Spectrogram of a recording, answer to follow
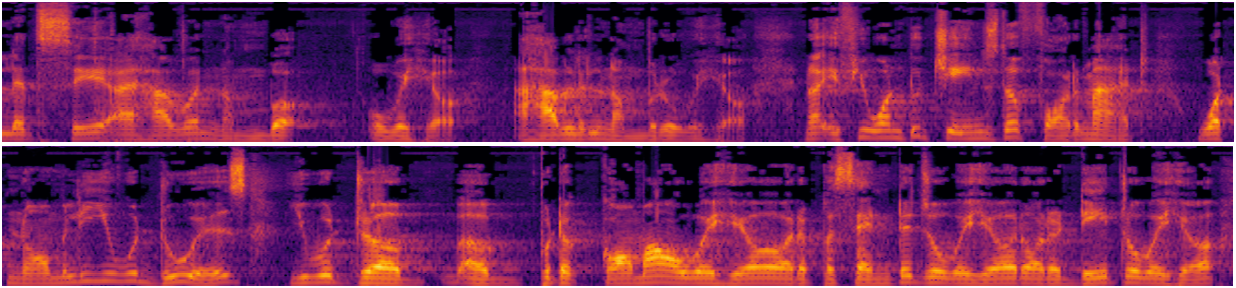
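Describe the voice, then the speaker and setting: A man with an Indian English accent, a finance and Excel trainer talking through a screen-recorded software tutorial in a brisk, conversational way with a touch of sarcasm. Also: mid-range voice.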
